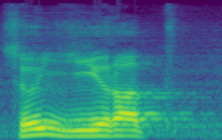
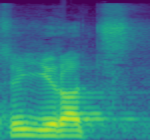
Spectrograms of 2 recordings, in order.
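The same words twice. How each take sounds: First: The final consonant is a clear t sound. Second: The final consonant sounds like a ch sound. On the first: The speaker calls it right. "Jadi suyirat" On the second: The speaker calls it wrong. "bukan suyirat. Kalau suyirat itu nanti jadi c"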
